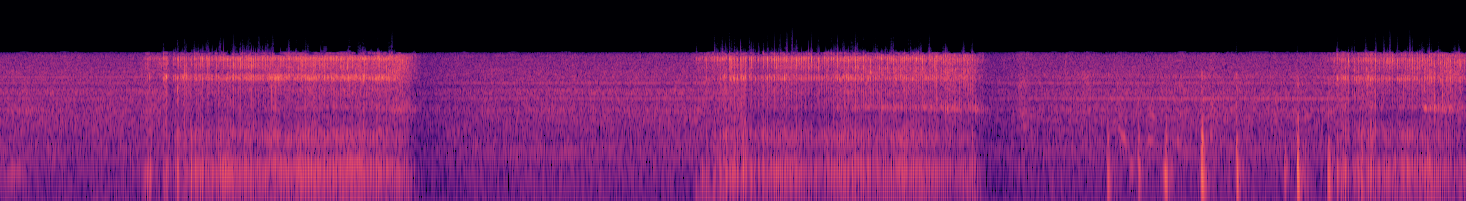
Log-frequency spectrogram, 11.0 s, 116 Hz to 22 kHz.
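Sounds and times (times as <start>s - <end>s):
man snoring loudly: 1.1s - 3.2s, 5.2s - 7.4s, 9.9s - 11.0s.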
